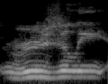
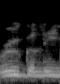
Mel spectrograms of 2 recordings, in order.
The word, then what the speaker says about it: Rougely: But it's Rugely, and then I hear it said different ways, all kind of sound. Rugally, Rougely, roughly.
